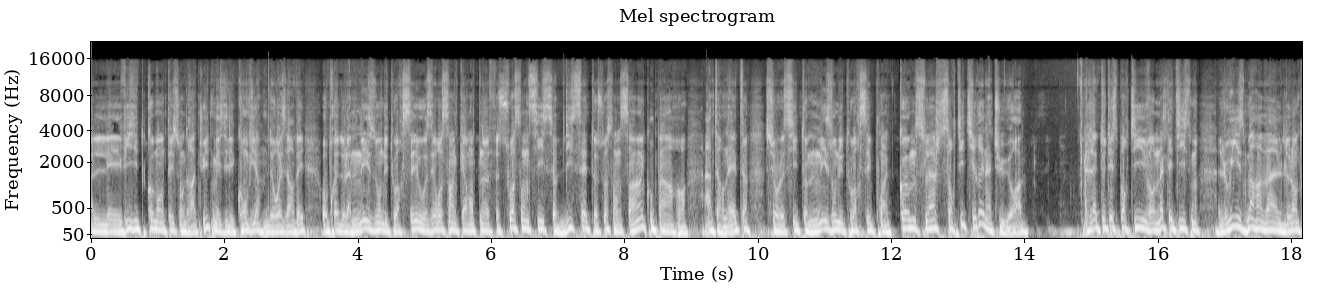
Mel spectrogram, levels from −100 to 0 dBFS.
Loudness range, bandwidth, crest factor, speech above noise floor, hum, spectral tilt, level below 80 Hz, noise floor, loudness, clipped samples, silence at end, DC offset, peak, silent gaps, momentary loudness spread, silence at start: 2 LU; 16.5 kHz; 10 dB; 20 dB; none; -4 dB/octave; -20 dBFS; -30 dBFS; -10 LUFS; under 0.1%; 0 s; under 0.1%; 0 dBFS; none; 4 LU; 0 s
